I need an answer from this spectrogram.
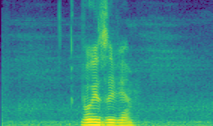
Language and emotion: Russian, neutral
